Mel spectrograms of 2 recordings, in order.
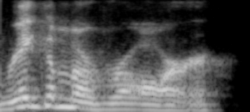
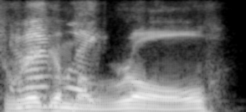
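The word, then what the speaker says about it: rigmarole: the clips of you saying rigar roar it's rigar roll is what it is and it's a noun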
